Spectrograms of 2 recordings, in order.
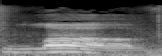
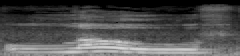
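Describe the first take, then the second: First: The vowel is a short U sound. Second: The vowel is a long O sound. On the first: The speaker calls it right. "it's love" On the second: The speaker calls it wrong. "the O is not saying O. It's not loathe"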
